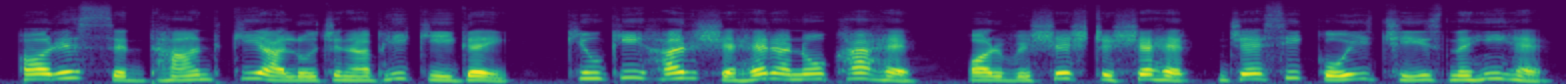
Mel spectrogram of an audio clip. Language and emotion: Hindi, neutral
